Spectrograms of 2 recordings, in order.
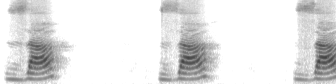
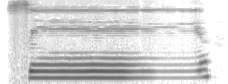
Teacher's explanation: जा, सीन। सीन में सिफत यह है कि उसको खींचा जाता है, जा को हम खींच कर नहीं पढ़ेंगे।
